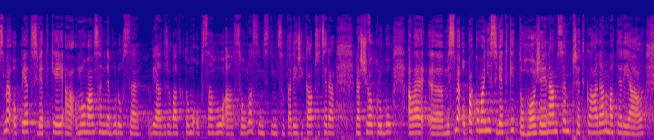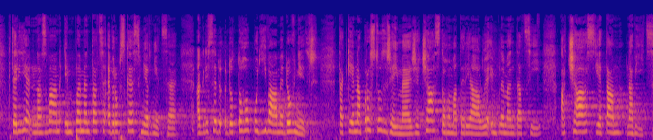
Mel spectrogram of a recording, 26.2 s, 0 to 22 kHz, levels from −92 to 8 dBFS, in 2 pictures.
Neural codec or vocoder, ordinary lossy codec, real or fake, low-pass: none; MP3, 64 kbps; real; 14.4 kHz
